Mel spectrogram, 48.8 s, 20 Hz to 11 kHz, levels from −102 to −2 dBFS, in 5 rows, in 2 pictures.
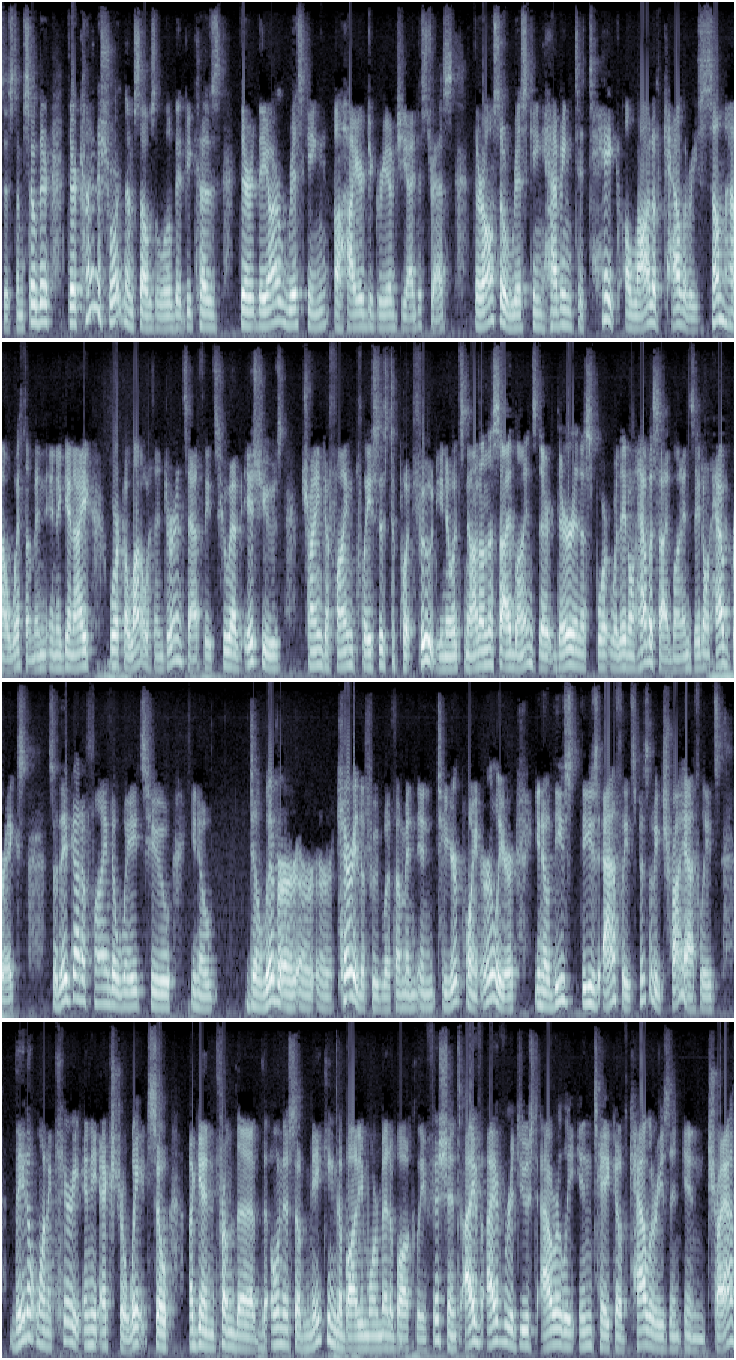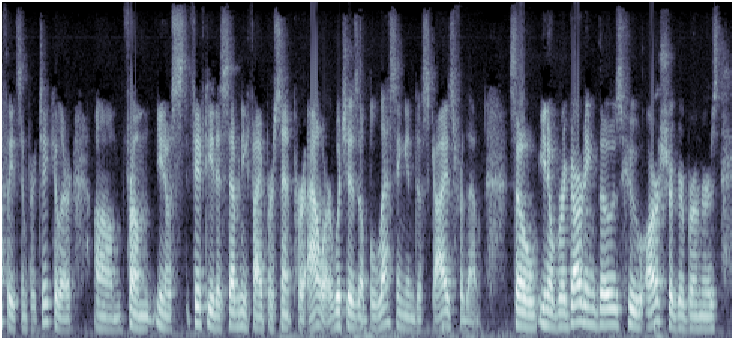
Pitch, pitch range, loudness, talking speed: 135 Hz, 120-150 Hz, -15 LUFS, 205 wpm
